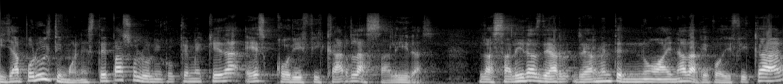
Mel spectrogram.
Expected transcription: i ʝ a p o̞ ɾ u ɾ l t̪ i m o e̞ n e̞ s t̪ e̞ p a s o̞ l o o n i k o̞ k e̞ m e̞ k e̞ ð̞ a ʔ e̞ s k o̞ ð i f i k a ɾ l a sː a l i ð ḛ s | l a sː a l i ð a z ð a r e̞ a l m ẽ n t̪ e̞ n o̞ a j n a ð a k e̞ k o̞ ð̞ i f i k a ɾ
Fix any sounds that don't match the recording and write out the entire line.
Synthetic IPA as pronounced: i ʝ a p o̞ ɾ u l t̪ i m o e̞ n e̞ s t̪ e̞ p a s o̞ l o u n i k o̞ k e̞ m e̞ k e̞ ð̞ a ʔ e̞ s k o̞ ð i f i k a ɾ l a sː a l i ð a̰ s | l a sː a l i ð a z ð a r e̞ a l m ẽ n t̪ e̞ n o̞ a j n a ð a k e̞ k o̞ ð̞ i f i k a ɾ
